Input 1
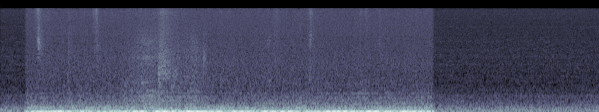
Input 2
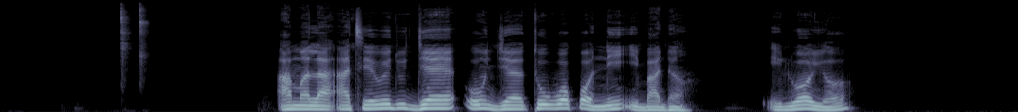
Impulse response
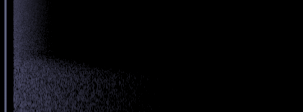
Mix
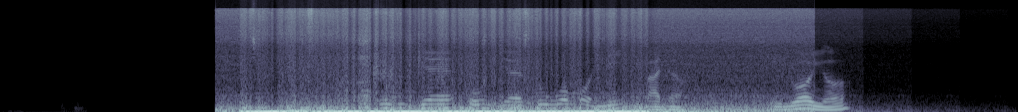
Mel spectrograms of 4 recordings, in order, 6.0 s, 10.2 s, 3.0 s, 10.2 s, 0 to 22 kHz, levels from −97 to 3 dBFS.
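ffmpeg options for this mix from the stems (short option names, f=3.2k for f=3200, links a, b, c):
-filter_complex "[0:a]acontrast=77,aexciter=amount=3.5:drive=4.8:freq=5k,adelay=2150,volume=-2.5dB,asplit=2[a][b];[b]volume=-20dB[c];[1:a]volume=-1dB,asplit=3[d][e][f];[d]atrim=end=0.87,asetpts=PTS-STARTPTS,afade=t=out:st=0.866:d=0.004:c=hsin[g];[e]atrim=start=0.87:end=3.79,asetpts=PTS-STARTPTS,volume=0[h];[f]atrim=start=3.79,asetpts=PTS-STARTPTS,afade=t=in:d=0.004:c=hsin[i];[g][h][i]concat=n=3:v=0:a=1[j];[c]aecho=0:1:484|968|1452|1936|2420|2904:1|0.41|0.168|0.0689|0.0283|0.0116[k];[a][j][k]amix=inputs=3:normalize=0,alimiter=limit=-14dB:level=0:latency=1:release=93"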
